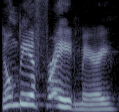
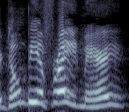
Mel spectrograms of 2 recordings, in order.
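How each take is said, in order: First: Toned-down, lightly voiced angel; calm angel's reassurance. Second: Loud, raised-pitch acted angel; lightly played angel, urgent and high; angel's reassurance. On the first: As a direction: reassure gently, falling away at the name. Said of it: "the angel told her". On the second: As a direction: call out a reassurance to someone panicking. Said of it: "He's like, the angel told her".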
